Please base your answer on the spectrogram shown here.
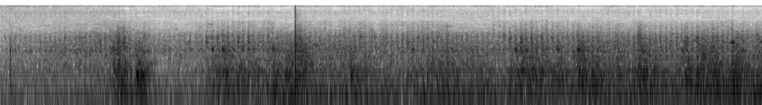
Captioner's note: tractor rumbling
